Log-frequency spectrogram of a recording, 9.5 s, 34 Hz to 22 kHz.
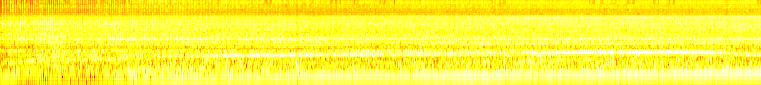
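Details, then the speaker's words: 2014 Isuzu Elf NKR71 long diesel truck: even diesel rumble with characteristic humming drone rising as revs climb, no knock or rattle, no smoke from oil filler; normal diesel idle and rev. "Sendiri ya, mesinnya masih enak, masih renyah, masih gurih, masih ada ciri khasnya apa, Isuzu elknya itu loh, suara khasnya mendengungnya."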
